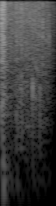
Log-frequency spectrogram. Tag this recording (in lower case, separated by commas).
walk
